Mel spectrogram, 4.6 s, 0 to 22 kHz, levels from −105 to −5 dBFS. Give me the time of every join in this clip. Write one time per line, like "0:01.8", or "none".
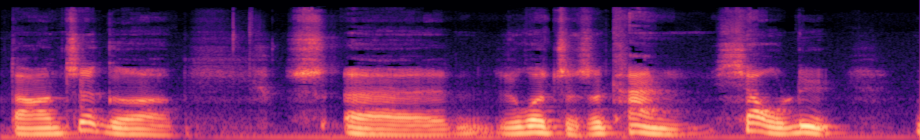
none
